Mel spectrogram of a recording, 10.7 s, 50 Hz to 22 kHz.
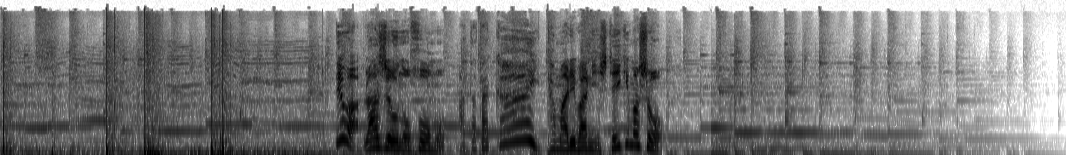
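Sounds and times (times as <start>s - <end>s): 
fireworks exploding with booming pops: 0.0s - 4.2s
speech: 3.4s - 6.9s.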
